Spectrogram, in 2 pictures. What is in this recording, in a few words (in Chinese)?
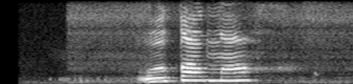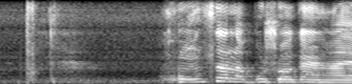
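"xu3yuan4", Mandarin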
